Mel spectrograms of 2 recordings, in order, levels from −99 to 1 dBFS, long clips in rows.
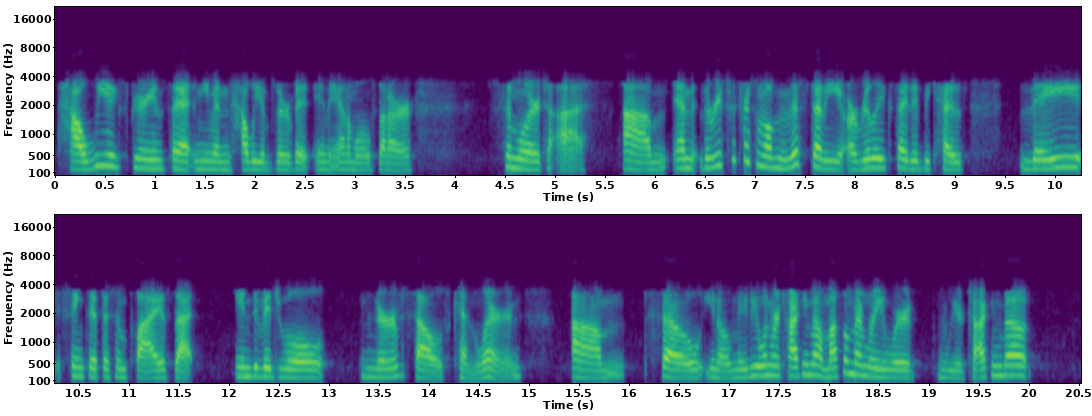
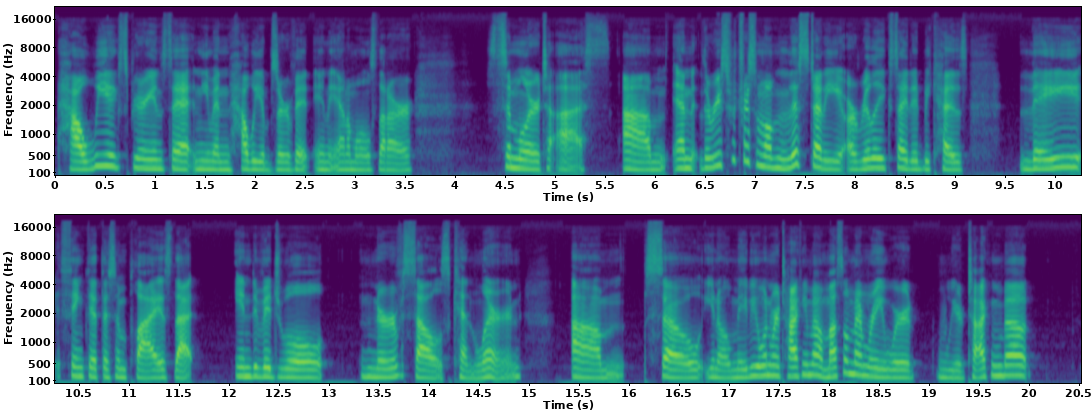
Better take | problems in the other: second | phone-call audio; poor line; nothing above 3.5 kHz

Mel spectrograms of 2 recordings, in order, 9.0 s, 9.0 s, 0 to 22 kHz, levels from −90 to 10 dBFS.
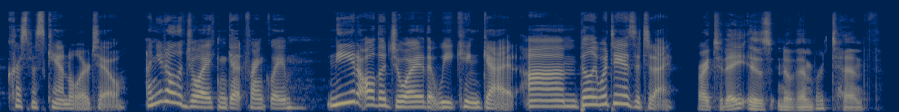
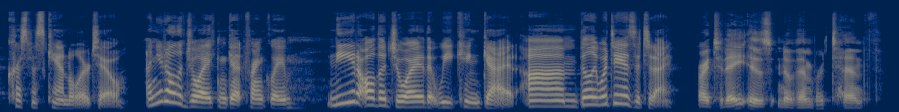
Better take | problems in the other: first | thin; very; fading below 400 Hz

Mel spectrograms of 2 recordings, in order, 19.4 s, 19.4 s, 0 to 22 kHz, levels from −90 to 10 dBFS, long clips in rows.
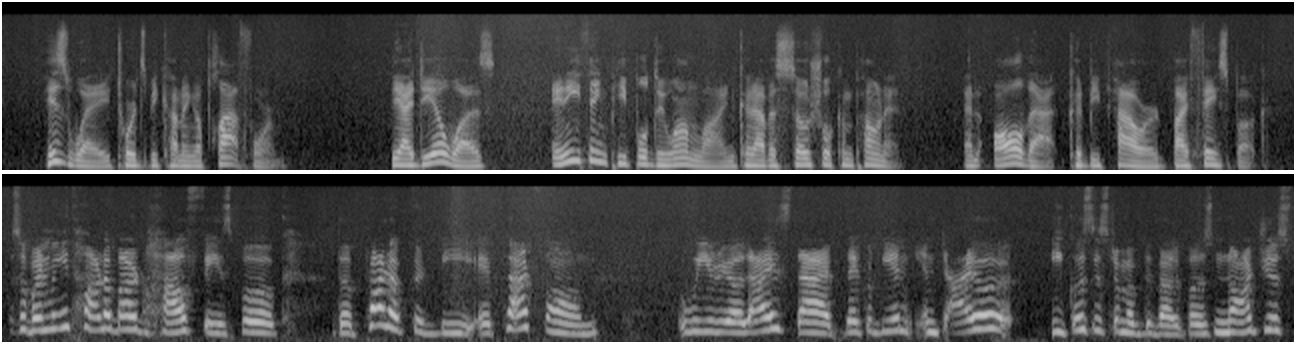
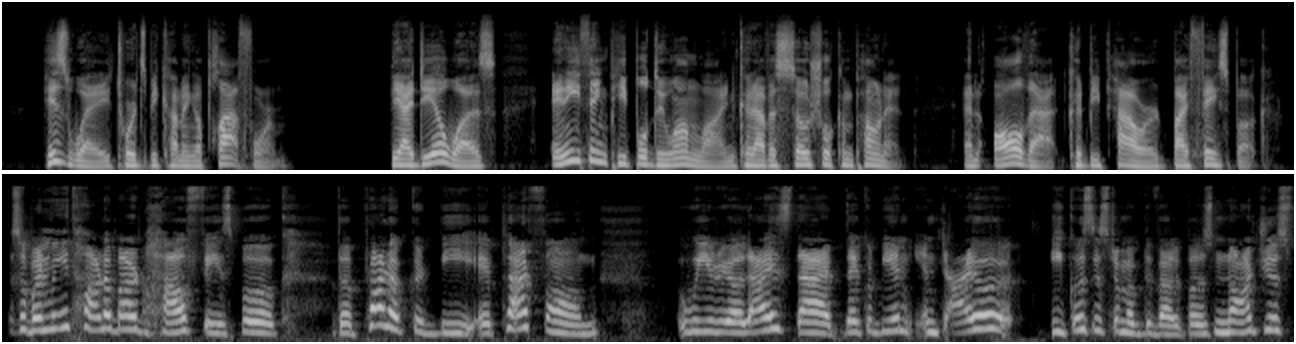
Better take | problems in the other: second | hiss; noticeable; throughout; 20 dB below the speech

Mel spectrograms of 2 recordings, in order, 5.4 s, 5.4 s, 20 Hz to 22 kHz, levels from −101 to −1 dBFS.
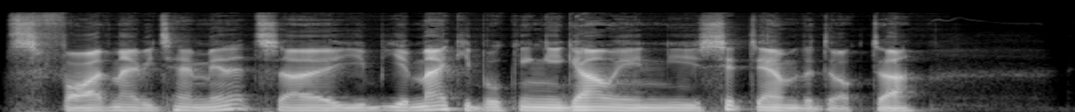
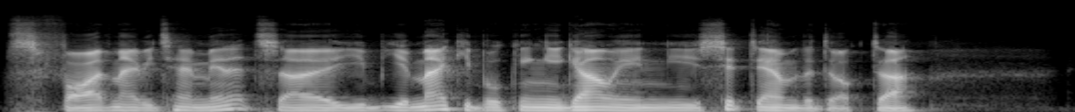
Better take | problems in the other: first | muffled; slightly; fading above 3.5 kHz

